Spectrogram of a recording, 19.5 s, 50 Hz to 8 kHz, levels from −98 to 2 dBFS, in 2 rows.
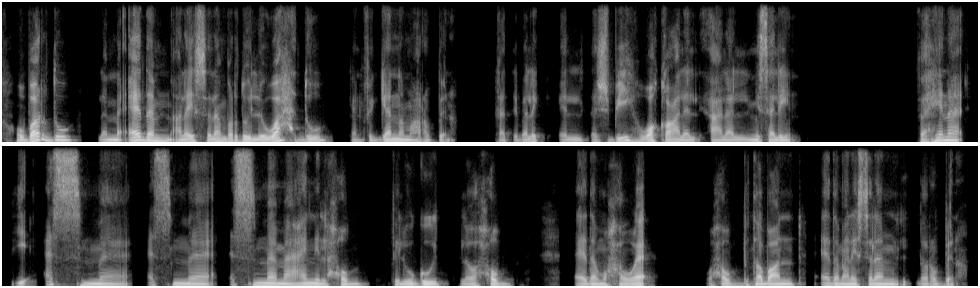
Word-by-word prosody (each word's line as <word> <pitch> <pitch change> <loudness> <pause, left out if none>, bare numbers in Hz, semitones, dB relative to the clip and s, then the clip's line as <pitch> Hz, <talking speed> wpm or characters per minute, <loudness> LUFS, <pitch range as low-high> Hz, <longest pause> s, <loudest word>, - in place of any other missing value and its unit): وبرضو 190 - +4 0.3
لمّا 105 -1 +1
آدم 165 -2 +5
عليه 105 +2 +2
السلام 130 -1 +1
برضو 130 0 +2
لوحده 115 - +3 0.3
كان 95 0 -11
في - - -18
الجنة 110 +4 +1
مع 100 0 -1
ربنا. - - -9 0.4
خدتِ - - -11
بالك - - -5 0.2
التشبيه 100 - -2
وقع 115 +1 +2
على 95 -3 -1
على 95 -2 -2
المثالين. 95 +1 -1 1.2
فهنا 175 +3 +2 0.3
دي 130 -1 -4
أسمى، 110 - -1 0.2
أسمى، 105 -6 -1 0.2
أسمى، 125 -5 +1
معاني 110 +2 +3
الحب 100 -2 -2 0.3
في - - -4
الوجود 95 0 +2
اللي 100 0 -6
هو 100 - -2
حب 105 -1 -1 0.6
آدم 105 -3 +1
وحواء، 100 +5 +2 0.6
وحب 110 +3 -4
طبعًا 100 -2 +4 0.3
آدم 110 -2 0
عليه 105 0 +3
السلام 100 0 +1 0.2
لربنا. 100 -2 -6
105 Hz, 120 wpm, -25 LUFS, 100-125 Hz, 1.2 s, آدم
